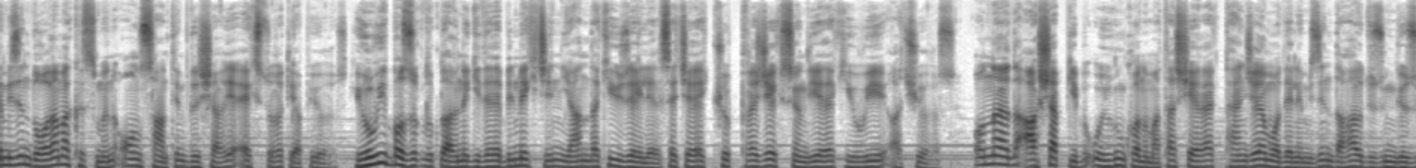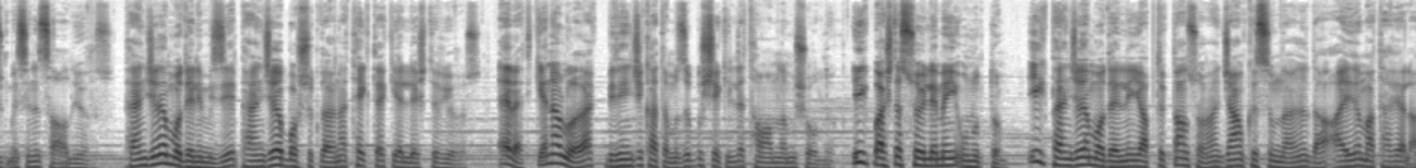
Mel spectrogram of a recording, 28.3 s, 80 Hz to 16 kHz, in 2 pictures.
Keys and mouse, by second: 1.1 middle click, 2.6 middle click, 3.6 middle click, 4.3 shift+middle click, 5.0 a, 5.1 a, 6.8 middle click, 7.7 Tab, 8.6-9.2 middle drag, 9.5 Tab, 9.6 middle click, 10.0 a, 10.7 u, 12.2 s, 13.6 click, 14.0 s, 14.5 g, 15.2 shift+d, 16.2 s, 17.5 w, 17.9 Tab, 17.9 middle click, 18.9 middle click, 20.5-21.1 middle drag, 21.1-21.6 middle drag, 26.8-28.3 middle drag, 27.5 z.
